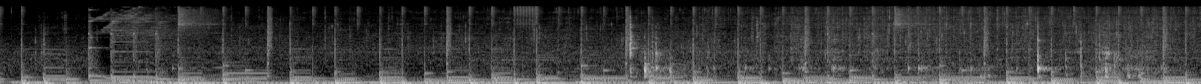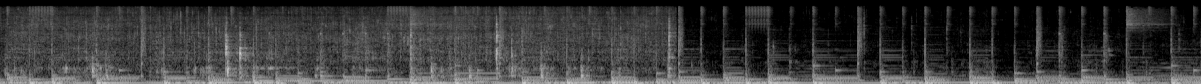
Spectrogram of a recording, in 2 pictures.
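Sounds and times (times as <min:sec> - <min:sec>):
meat sizzling in pot: 0:01.7 - 0:18.9
wooden spatula scraping pot: 0:06.3 - 0:18.8.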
